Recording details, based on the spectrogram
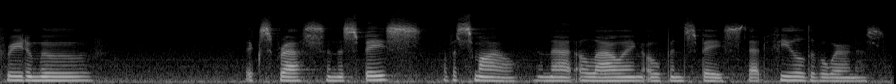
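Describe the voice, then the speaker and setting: A woman leading a guided meditation, speaking gently and soothingly in slow, unhurried phrases with pauses. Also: on the low side, level tone, slight background noise, poor audio. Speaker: meditation teacher.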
